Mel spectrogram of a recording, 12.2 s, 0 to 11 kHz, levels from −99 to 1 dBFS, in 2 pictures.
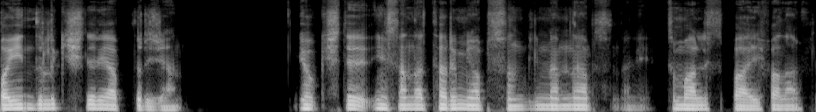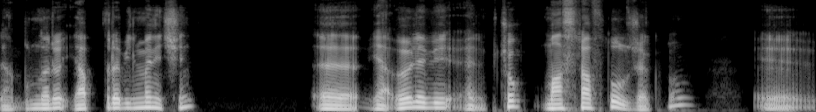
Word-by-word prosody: bayındırlık 115 +1 +3
işleri 115 -1 -1
yaptıracaksın. 85 -5 -2 0.9
Yok, 115 -3 0
işte, 110 -4 0
insanlar 110 -2 0
tarım 115 +1 +2
yapsın, 100 -2 -1
bilmem 105 0 0
ne - - +1
yapsın, 100 -2 -3
hani, 90 +1 -17
tımarlı 105 -1 +2
sipahi 95 -2 -1
falan 100 -1 -3
filan. 90 +2 -6
Bunları 120 +4 +2
yaptırabilmen 135 +6 +2
için, 145 +6 -3 0.9
eee, 110 -2 +4
ya, 110 -3 -1
öyle 145 +3 +5
bir, 140 -1 +1
hani 105 0 -3
çok 170 -5 -2
masraflı 125 +5 +3
olacak 90 -9 -1
bu. 210 +3 -8 0.5
Eee, - - -4
115 Hz, 140 wpm, -23 LUFS, 105-125 Hz, 0.9 s, öyle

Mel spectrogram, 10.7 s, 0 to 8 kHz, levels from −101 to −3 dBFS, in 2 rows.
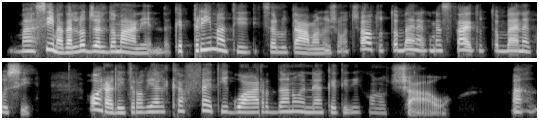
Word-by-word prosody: Ma 275 +2 +1
sì, 335 +5 +7
ma 295 - +5
dall'oggi 250 +5 +3
al 245 - +3
domani, 230 -6 +2
d - - -17
che 270 +3 -2
prima 310 +3 +2
ti 235 -3 -8
ti 250 - -25
salutavano, 215 -6 +1
dicevano: - - -9
"Ciao, 355 - +3
tutto 295 0 -6
bene, 300 0 -1
come 290 0 -5
stai, 325 - +5
tutto 280 -1 -11
bene", 260 -1 +2
così. 225 -2 -1 0.6
Ora 335 -9 +5
li 210 -1 -2
trovi 230 +2 -5
al 245 0 -5
caffè, 275 0 -4
ti 250 -4 -8
guardano 235 +2 -2
e - - -6
neanche 220 -1 -7
ti - - -15
dicono: 215 -3 -19
"Ciao", 465 - -6 0.6
ma - - -2
245 Hz, 190 wpm, -25 LUFS, 225-285 Hz, 0.6 s, sì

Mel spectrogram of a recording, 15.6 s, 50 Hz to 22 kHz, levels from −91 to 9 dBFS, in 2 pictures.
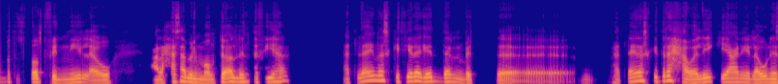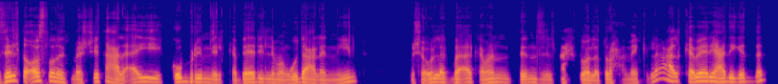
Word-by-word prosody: بتصطاد 130 -1 -2
في 120 - 0
النيل 115 +4 -2
أو 95 +1 +1 0.4
على 105 0 -1
حسب 140 +4 +1
المنطقة 115 0 +3
اللي 140 -1 +3
أنت 140 -3 -4
فيها، 145 +7 -2 0.5
هتلاقي 155 +10 -1
ناس 190 -1 0
كتيرة 160 +2 +2
جدًا 145 -4 0
بت 110 -2 -2 1.3
هتلاقي 145 - -3
ناس 175 -1 +2
كتيرة 175 +4 0
حواليك 130 0 +1
يعني 135 -2 +1
لو 115 0 +2
نزلت 160 +10 +3
أصلًا 165 -2 +4
اتمشّيت 115 +4 -4
على 115 -1 -1
أي 135 -1 0
كوبري 140 -1 +2
من 125 -3 -5
الكباري 115 +4 0
اللي 120 -1 -3
موجودة 110 +5 +2
على 110 -3 -2
النيل، 110 +10 -5 0.6
مش - - -8
هاقول 130 +2 +2
لك 130 - +2
بقى 130 +2 0
كمان 125 +2 -3
تنزل 115 -3 -4
تحت 120 0 -12
والّا 100 -3 +2
تروح 115 +2 -4
أماكن، 110 +2 -10
لأ - - -4
على 165 -10 +2
الكباري 160 0 +4
عادي 140 +1 +2
جدًا 140 +6 -2
130 Hz, 185 wpm, -23 LUFS, 115-145 Hz, 1.3 s, أصلًا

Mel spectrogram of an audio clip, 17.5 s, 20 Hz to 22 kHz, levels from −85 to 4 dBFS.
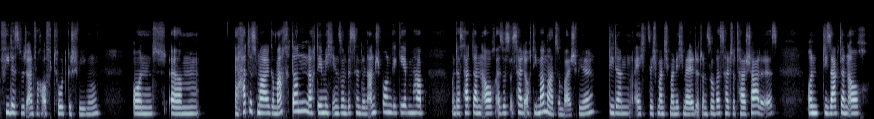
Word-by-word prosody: Vieles 245 -2 0
wird 225 - -6
einfach 210 -1 -3
oft 210 - -2
totgeschwiegen. 215 0 -5 0.6
Und, 210 0 0
ähm, 210 +1 +2 0.7
er - - -2
hat 280 +2 +3
es 285 -3 -1
mal 235 -1 +6
gemacht 220 +4 +1
dann, 295 +1 +4
nachdem 240 0 +2
ich 230 -3 -3
ihm 220 +2 -2
so 230 - -3
'n 220 - -2
bisschen 230 +1 -4
den 205 - -4
Ansporn 255 0 0
gegeben 235 0 -3
hab. 235 0 +2 0.5
Und 215 - -7
das 220 +1 -5
hat 235 0 +3
dann 225 -2 +3
auch 220 +1 +3
also 230 - -4
es 230 - -4
ist - - -7
halt 245 - +3
auch 230 - -2
die 230 - -5
Mama 245 -5 +4
zum 190 -2 -9
Beispiel, 205 +9 -3 0.3
die 230 -2 -1
dann 215 -1 -2
echt 210 0 -7
sich 215 +1 -6
manchmal 205 -1 -2
nicht 205 +1 -5
meldet 200 -1 +1
und 210 - -5
so, 210 +1 -4
was 220 0 0
halt 215 -1 -1
total 210 -1 0
schade 240 +6 +3
ist. 240 -2 -12 0.6
Und 230 0 +3
die 230 - +1
sagt 220 +1 +4
dann 230 -2 +3
auch 225 +1 +2
225 Hz, 190 wpm, -24 LUFS, 210-235 Hz, 0.7 s, mal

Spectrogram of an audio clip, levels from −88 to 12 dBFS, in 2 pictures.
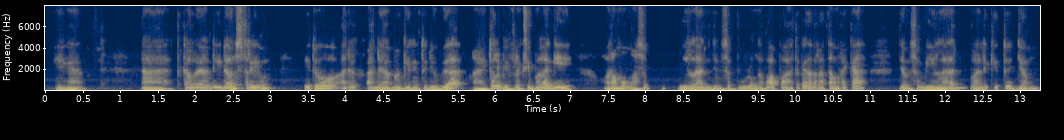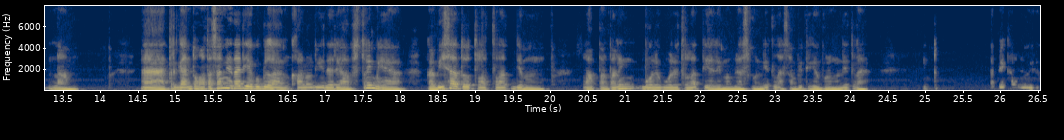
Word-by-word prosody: ya 130 - 0
kan. 125 +2 +4 0.8
Nah 135 -1 +2 0.4
kalau 145 0 -2
yang 145 0 -1
di 150 -1 +3
downstream. 155 -3 +3 0.6
Itu 185 +8 +2
ada 150 -3 -5
ada 140 -3 0
bagian 135 0 0
itu - - -4
juga, 180 +12 +3
nah 120 -4 +4
itu 120 - -1
lebih 135 -9 +2
fleksibel 130 0 0
lagi. 150 -6 +3 0.4
Orang 175 +7 +5
mau 165 - +2
masuk 130 +2 -1
jam 125 -1 -9
9.00, 125 +1 +2
jam 125 -1 0
10.00 135 +5 -2
gak 130 - -1
papa, 160 -2 0
tapi 170 +8 -6
rata-rata 150 -2 -3
mereka 170 +5 -2 0.6
jam 140 -1 0
9.00 135 - +2
balik 130 0 -1
itu 195 +6 -2
jam 150 +6 -1
6.00. 125 -5 +2 0.9
Nah 135 -2 +3
tergantung 150 +4 0
atasannya 210 +9 +1
yang - - +3
tadi 210 -2 +1
aku 180 - 0
bilang, 150 -4 +1
kalau 145 +1 -4
dia 150 -1 -2
dari 135 0 0
upstream 125 - +1
ya 125 -2 +1 0.4
gak 125 -1 +4
bisa 165 +9 +4
tuh 175 -1 +1
telat-telat 140 -2 -5
jam 130 -1 +1 0.7
8.00 130 0 -5
paling 180 +8 +1 0.2
boleh-boleh 135 -1 0
telat 140 +3 -5
ya 135 - -1
15 120 -1 +3
menit 130 +4 +1
lah 145 -3 -7
sampai 125 +1 -3
30 125 -1 +1
menit 135 +2 -1
lah. 120 -1 +2 0.8
Itu. - - -21 0.7
Tapi 315 - -9
kalau 285 -1 -10
140 Hz, 155 wpm, -19 LUFS, 130-160 Hz, 0.9 s, Orang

